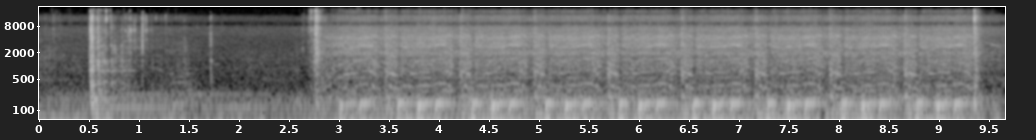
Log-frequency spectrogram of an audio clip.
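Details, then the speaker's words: Ford Escort Ghia Cabriolet, reported no spark, on a fresh battery: starter cranks at an uneven, lumpy rhythm for several seconds and never fires; no fuel pump priming heard while the immobiliser light is checked; crank no start. "When it cranks, I can't hear the fuel pump priming."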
